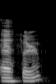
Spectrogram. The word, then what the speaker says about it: Aether: We know it's called ether, Aether, just in case I'm saying that wrong. There's a running joke in my family that I just destroy the pronunciation of words. Like, words don't like me, I don't like them, and we fight about it because I say things wrong. Me and the English language have beef, apparently. I don't know. Why are their words built like that? But it's pronounced ether.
